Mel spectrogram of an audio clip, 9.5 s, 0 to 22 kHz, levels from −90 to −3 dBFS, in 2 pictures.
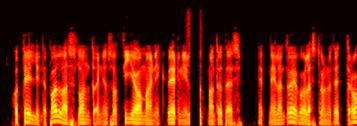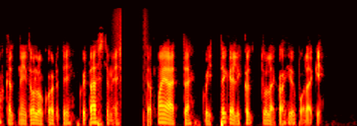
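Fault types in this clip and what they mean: Wireless microphone squelch dropout: the speech twice breaks into a short surge of hiss followed by a hole of near silence, then returns just before "tõdes et neil on" (2.46 to 2.71 s, about 140 ms muted) and before "maja ette kuid" (6.24 to 6.75 s, about 300 ms muted). The analogue FM radio link fades so far that the receiver's squelch shuts the output off until the signal recovers.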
